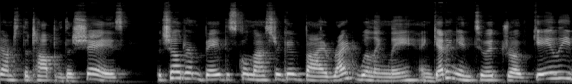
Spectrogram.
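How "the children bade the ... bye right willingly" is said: plain reading voice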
